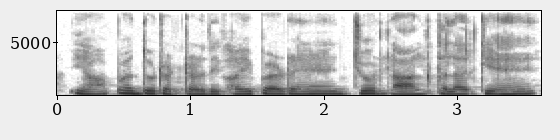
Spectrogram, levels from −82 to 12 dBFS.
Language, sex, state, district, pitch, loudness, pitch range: Hindi, female, Uttar Pradesh, Lalitpur, 220 Hz, -15 LUFS, 210-235 Hz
